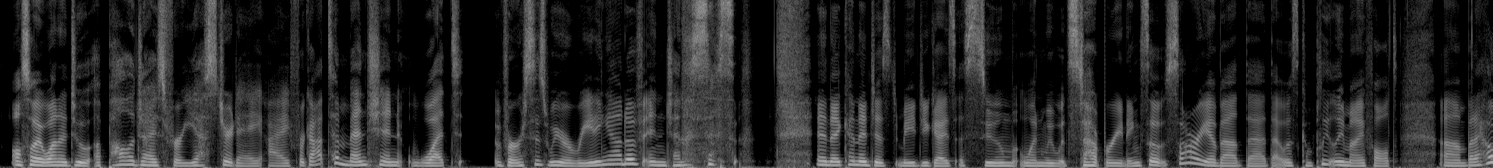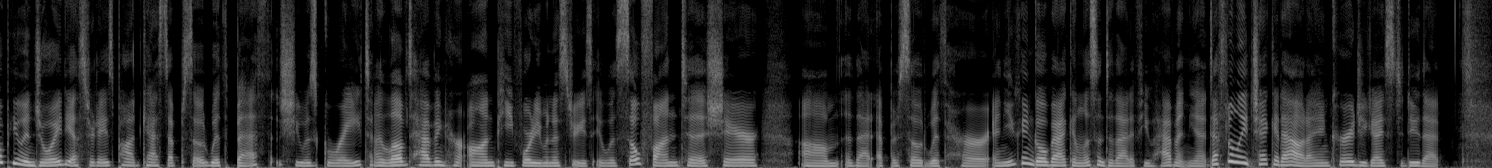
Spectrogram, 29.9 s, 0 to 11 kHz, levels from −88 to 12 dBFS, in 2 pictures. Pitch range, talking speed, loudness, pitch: 180-220 Hz, 200 wpm, -29 LUFS, 195 Hz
